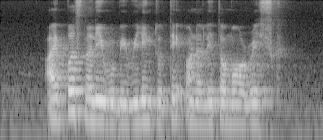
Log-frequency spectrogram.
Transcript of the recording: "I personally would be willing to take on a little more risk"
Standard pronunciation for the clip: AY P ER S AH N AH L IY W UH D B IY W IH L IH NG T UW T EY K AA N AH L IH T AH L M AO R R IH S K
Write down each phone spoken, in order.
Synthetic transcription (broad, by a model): AY P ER S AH N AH L IY W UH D B IY W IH L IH NG T UW T EY K AA N AH L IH T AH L M AO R R IH S K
